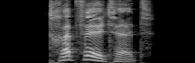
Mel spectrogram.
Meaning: inflection of tröpfeln: 1. second-person plural preterite 2. second-person plural subjunctive II
- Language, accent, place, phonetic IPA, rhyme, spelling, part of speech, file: German, Germany, Berlin, [ˈtʁœp͡fl̩tət], -œp͡fl̩tət, tröpfeltet, verb, De-tröpfeltet.ogg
